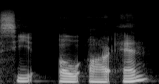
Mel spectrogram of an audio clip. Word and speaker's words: corn: And speaking of the word corn, it's important to pronounce the C at the beginning like a K. So the word is spelled C-O-R-N, and you have to pronounce it like a K though, so it's corn.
